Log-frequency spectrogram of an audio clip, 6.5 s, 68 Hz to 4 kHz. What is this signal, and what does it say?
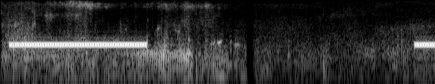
Ringback tone (North America), 440 + 480 Hz.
